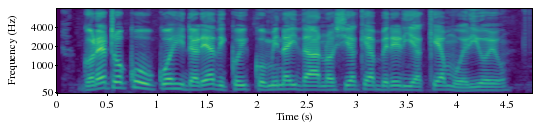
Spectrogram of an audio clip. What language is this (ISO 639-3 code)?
kik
